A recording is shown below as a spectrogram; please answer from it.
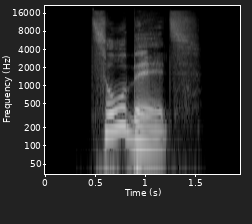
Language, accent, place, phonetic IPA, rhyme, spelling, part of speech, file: German, Germany, Berlin, [ˈt͡soːbl̩s], -oːbl̩s, Zobels, noun, De-Zobels.ogg
- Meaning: genitive singular of Zobel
